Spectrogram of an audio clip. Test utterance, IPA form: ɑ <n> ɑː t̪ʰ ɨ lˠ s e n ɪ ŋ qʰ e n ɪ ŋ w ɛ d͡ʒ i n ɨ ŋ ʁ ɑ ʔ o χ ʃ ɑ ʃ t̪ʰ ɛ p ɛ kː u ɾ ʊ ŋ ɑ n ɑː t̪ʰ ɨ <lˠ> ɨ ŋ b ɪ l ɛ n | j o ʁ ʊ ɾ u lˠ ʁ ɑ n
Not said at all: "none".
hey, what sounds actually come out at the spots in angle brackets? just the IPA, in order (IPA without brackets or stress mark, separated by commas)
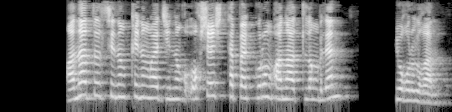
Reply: n, lˠ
